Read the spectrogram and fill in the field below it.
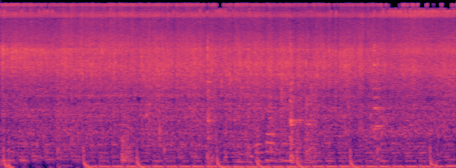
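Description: Medium onions fry to a light golden brown in a pan for pulao, giving a steady, loud sizzle with occasional stirring scrapes throughout and no talking.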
